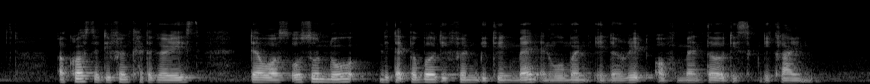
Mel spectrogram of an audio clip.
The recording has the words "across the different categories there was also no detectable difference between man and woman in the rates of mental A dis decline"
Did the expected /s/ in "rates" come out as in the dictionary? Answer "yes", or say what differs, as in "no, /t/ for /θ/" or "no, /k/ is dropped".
no, /s/ is dropped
